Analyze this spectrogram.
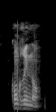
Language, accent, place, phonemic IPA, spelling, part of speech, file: French, France, Lyon, /kɔ̃.ɡʁy.mɑ̃/, congrûment, adverb, LL-Q150 (fra)-congrûment.wav
- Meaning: congruently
